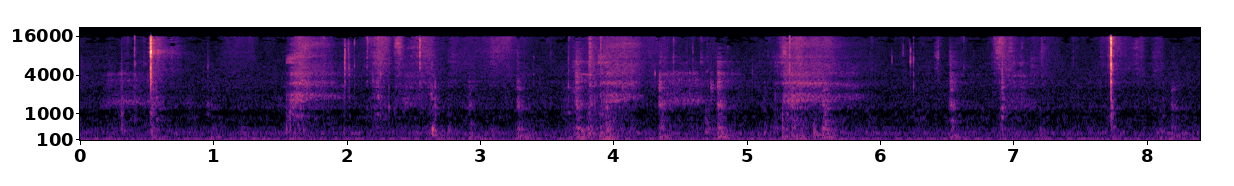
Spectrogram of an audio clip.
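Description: Hand-threading a plastic hose fitting onto the inlet of a Supco Portablaster coil-cleaning sprayer: scattered clicks and scrapes of plastic on plastic, over a steady low hum.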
